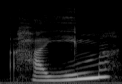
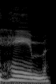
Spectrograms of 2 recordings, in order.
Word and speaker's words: Haim: a song by the band called haim i think is how you pronounce it i used to say heim it's a h-a-i-m it's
